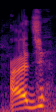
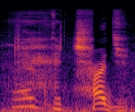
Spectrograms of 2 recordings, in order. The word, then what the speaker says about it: हज: जी हज इसकी सही प्रोनाउंसिएशन है, हज नहीं है बल्कि क्या है? हज।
